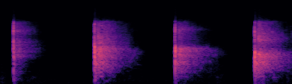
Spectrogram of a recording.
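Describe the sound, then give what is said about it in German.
Four slow, evenly spaced hand claps, each a sharp bright smack with a short decay, spaced about eight-tenths of a second apart in otherwise silent air, giving a deliberate, ironic, disparaging, disappointed rhythm. “so dieses ironischste, abwertendste, enttäuschendste Klatschen, was du dir vorstellen kannst.”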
